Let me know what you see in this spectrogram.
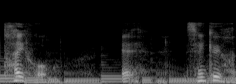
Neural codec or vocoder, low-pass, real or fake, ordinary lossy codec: none; 7.2 kHz; real; AAC, 48 kbps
